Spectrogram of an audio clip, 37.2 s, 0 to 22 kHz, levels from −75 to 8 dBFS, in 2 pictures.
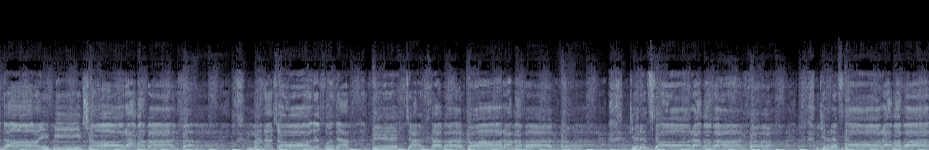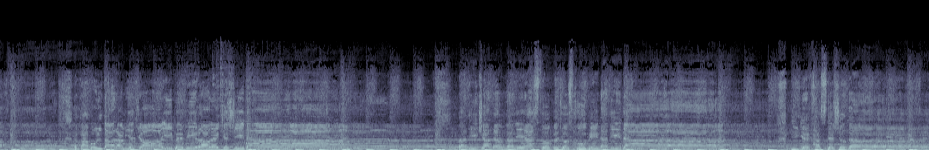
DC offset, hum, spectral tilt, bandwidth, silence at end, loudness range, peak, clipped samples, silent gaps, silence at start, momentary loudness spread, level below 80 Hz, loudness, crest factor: under 0.1%; none; -3.5 dB/octave; 15 kHz; 0 s; 2 LU; -2 dBFS; under 0.1%; none; 0 s; 4 LU; -16 dBFS; -15 LUFS; 12 dB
